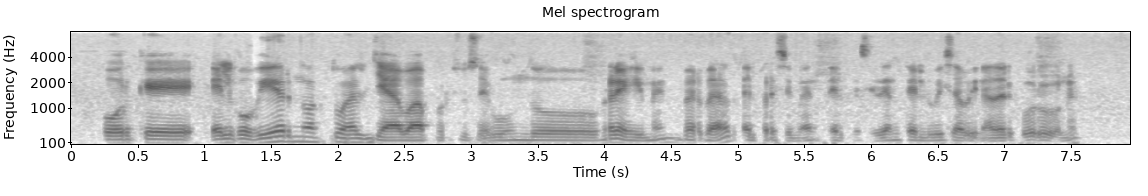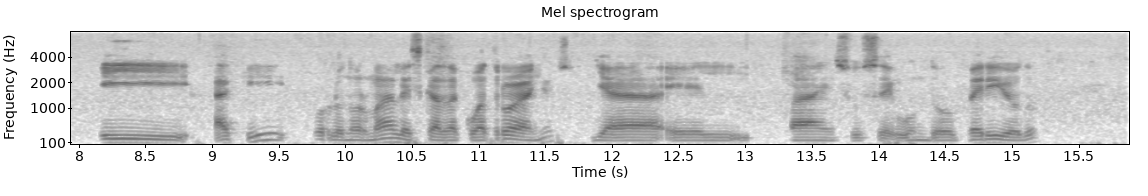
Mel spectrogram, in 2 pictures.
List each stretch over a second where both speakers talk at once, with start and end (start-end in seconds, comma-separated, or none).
none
